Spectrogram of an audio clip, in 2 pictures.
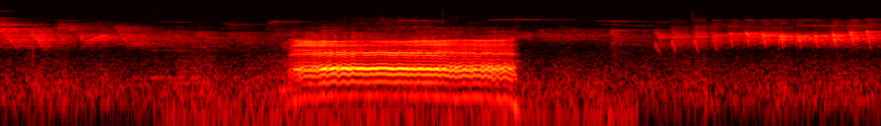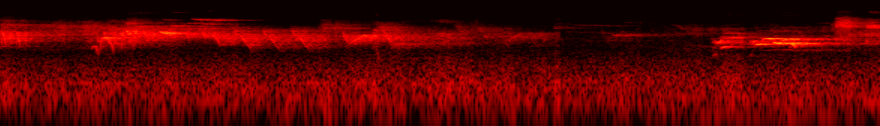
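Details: On a spring meadow, a grazing sheep lets out a single long, loud, shaky bleat early on, followed by bursts of birdsong and chirping.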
